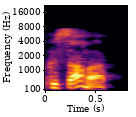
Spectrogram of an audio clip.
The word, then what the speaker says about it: Kusama: Kasuma Network? Is it? – Oh, Kusama.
